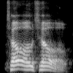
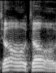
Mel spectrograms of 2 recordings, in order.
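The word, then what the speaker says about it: To'o To'o: To'o. Sounds like I'm getting it wrong, but To'o is how you say it. Yeah. To'o.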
